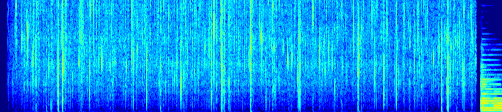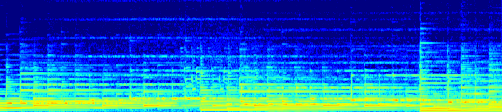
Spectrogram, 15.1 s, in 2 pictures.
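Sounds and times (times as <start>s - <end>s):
food sizzling in oil: 0.1s - 7.2s
oil crackling and popping: 0.1s - 7.2s.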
